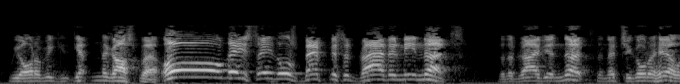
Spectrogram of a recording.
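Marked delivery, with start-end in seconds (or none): 1.6-4.6 high drawn-out "Oh", then complaining; mock exasperation. Townsfolk complain about Baptist soul winners, mock exasperation. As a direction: imitate a worn-out complainer, pitched up.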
